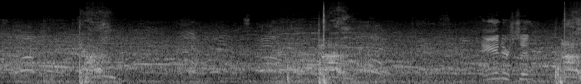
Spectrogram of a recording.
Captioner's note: wrestlers grunting; blows thudding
